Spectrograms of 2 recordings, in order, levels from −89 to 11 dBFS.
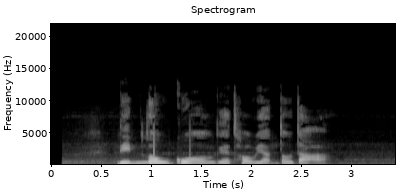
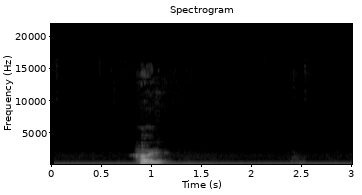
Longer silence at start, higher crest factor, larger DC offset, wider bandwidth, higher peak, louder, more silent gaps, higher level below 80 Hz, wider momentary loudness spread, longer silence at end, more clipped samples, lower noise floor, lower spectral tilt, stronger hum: second, 0.65 s vs 0.85 s; about the same, 20 dB vs 24 dB; neither; second, 11 kHz vs 16.5 kHz; first, -6 dBFS vs -22 dBFS; first, -24 LUFS vs -38 LUFS; neither; about the same, -76 dBFS vs -76 dBFS; second, 10 LU vs 27 LU; second, 0.7 s vs 1.85 s; neither; second, -59 dBFS vs -64 dBFS; second, -6 dB/octave vs -8.5 dB/octave; neither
